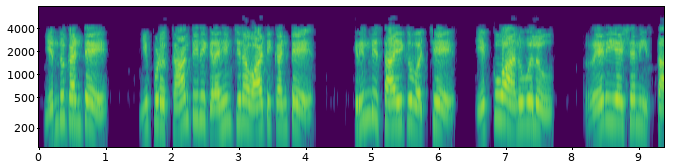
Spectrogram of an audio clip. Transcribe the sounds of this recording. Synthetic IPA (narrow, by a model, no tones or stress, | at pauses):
e̞nd̪ukɐɳʈe̞ː | ipːuɽukaːnt̪iniɡɾɐɦiɲt͡ʃinɐʋaːʈikɐɳʈe̞ː | kɾind̪ist̪ʰaːjikuʋɐt͡ʃːe̞ː | ekːuʋɐːnuʋulu | ɾeːɽijɛːʂɐnist̪aː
